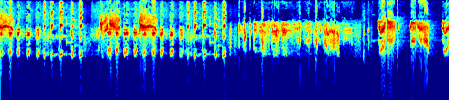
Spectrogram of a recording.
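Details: Swiftlets calling in a 'seruling sakti' attraction sound for a nest house: fast, high chattering chirps and buzzy trills, run together in waves with a few short pauses.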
